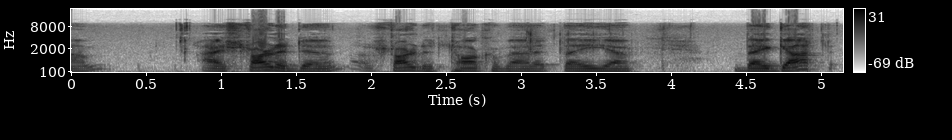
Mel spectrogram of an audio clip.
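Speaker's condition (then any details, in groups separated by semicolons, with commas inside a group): Parkinson's; tremors as early symptom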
